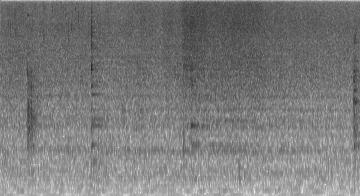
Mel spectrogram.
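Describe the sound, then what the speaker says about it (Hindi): Tomato and green chili paste frying in a pot for potato chicken pulao, a steady close sizzle with a few sharp stirring clinks and scrapes at intervals, no voices. "एक मिनट के लिए इसे भी भूनते हैं।"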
